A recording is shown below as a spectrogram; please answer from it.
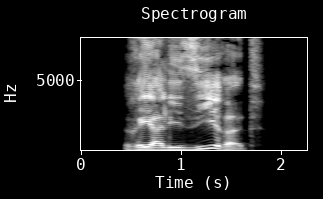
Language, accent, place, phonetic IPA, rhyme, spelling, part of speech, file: German, Germany, Berlin, [ʁealiˈziːʁət], -iːʁət, realisieret, verb, De-realisieret.ogg
- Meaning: second-person plural subjunctive I of realisieren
